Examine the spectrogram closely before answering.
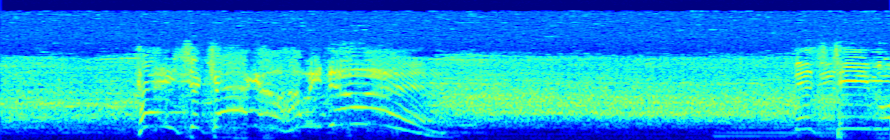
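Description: A man speaks loudly through a loudspeaker to a crowd.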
